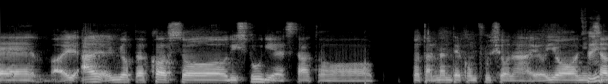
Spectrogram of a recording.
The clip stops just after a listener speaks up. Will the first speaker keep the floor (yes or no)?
yes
